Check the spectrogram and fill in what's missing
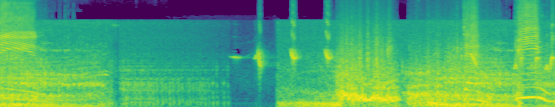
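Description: A tiger roars loudly in a toy jungle play scene, in several bursts with a short pause, with some chirpy bird-like sounds mixed in.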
